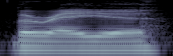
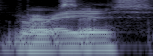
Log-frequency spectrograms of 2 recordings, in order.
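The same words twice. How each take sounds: First: The name is pronounced in a French way. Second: The name is pronounced in an English way. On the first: "if I was going to pronounce it in the actual French way" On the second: "whose last name I'll mispronounce"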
